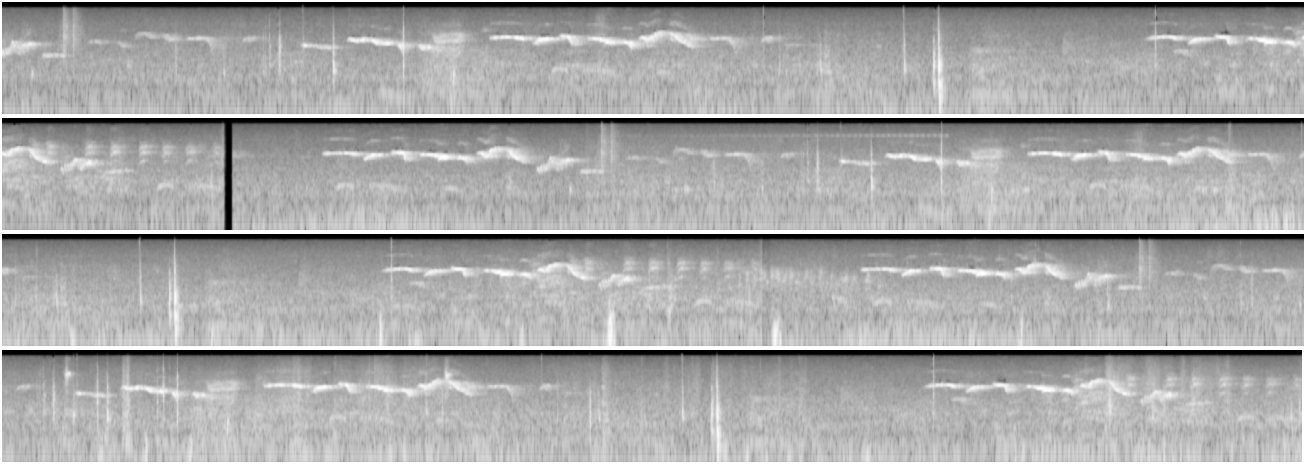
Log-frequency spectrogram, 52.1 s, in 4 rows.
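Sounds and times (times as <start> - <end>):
songbird chirping: 0.0 - 52.0
sharp clicks: 27.4 - 27.9.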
